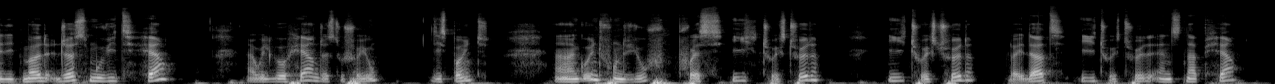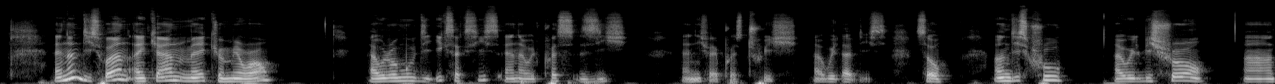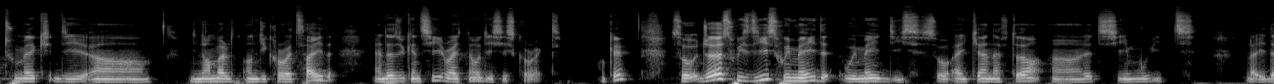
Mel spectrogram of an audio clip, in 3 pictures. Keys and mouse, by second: 0.6 g, 2.2 Tab, 3.4 g, 4.8-5.8 middle drag, 5.8 KP_1, 7.1 e, 8.5 e, 12.4 middle click, 13.0 Tab, 13.4 middle click, 14.0 space, 21.0-24.1 middle drag, 24.7-27.8 middle drag, 30.0-33.0 middle drag, 33.2-35.9 middle drag, 35.9 g, 37.6-38.2 middle drag.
